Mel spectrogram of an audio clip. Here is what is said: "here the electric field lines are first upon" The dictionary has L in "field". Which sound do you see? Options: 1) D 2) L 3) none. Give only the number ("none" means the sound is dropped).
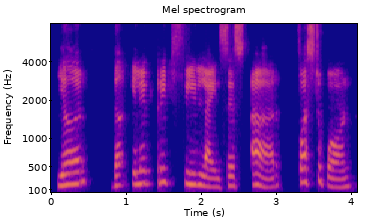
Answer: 3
